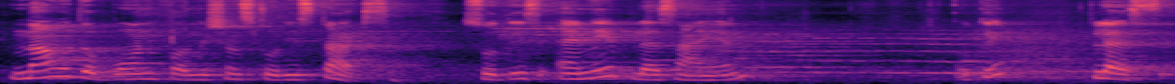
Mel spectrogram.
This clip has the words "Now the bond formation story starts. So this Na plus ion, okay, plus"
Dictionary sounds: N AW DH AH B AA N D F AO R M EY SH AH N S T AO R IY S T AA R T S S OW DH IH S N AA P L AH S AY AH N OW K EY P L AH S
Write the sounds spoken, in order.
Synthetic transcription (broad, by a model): N AW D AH B AA N D P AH R M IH SH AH N S T AO R IY S T AA R T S S OW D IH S N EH P L AH S AY AH N OW K EY P L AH S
